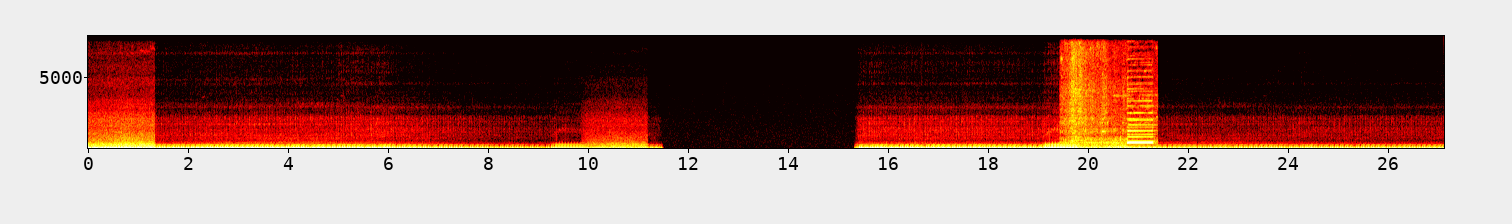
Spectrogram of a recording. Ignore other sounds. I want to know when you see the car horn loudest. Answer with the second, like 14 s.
21 s.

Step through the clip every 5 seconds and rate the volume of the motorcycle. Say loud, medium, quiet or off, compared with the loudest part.
loud, medium, medium, loud, medium, medium.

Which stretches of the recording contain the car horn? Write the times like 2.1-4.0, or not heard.
19.4-21.4.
